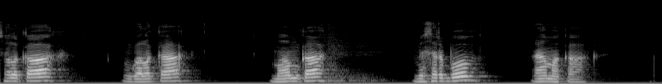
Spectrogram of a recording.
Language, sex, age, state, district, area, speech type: Kashmiri, male, 30-45, Jammu and Kashmir, Bandipora, rural, spontaneous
